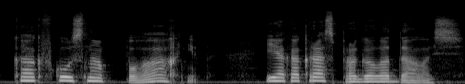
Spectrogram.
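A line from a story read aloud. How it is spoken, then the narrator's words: Wild inhuman giggling. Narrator (Russian): продолжая хихикать своим диким, нечеловеческим голосом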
